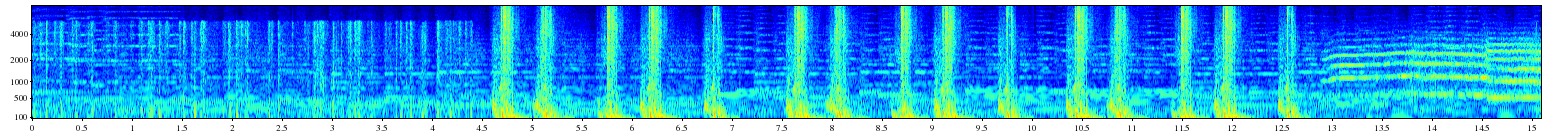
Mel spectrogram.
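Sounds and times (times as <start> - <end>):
background music: 0.0 - 15.0
heavy thudding impacts: 4.6 - 12.8
rising brass-like melody: 12.2 - 15.0.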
